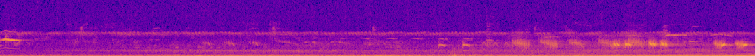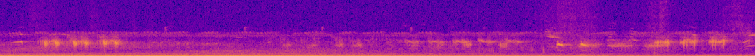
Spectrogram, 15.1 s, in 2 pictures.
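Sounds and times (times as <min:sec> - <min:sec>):
car passing on a dam: 0:00.1 - 0:15.0
chattering reed warbler in nature: 0:00.1 - 0:15.0
cuckoo calling in nature: 0:03.5 - 0:15.0.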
